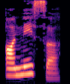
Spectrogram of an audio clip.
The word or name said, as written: Anisa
